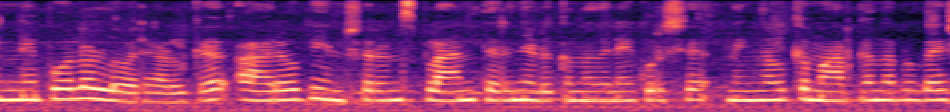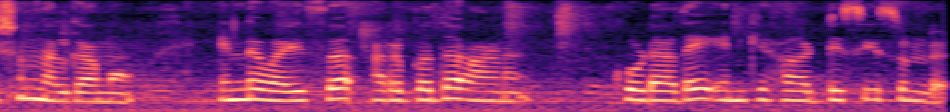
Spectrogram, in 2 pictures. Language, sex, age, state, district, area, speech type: Malayalam, female, 30-45, Kerala, Idukki, rural, read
